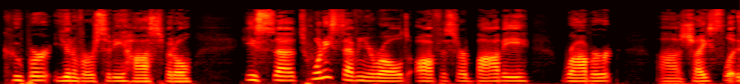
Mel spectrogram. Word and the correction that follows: Schisler: Is it Schisler or Scheisler, Anthony? I apologize if No, it's okay. It's Schisler. – It is Schisler.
